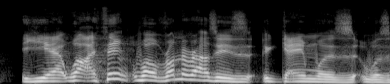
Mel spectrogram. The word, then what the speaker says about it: Rousey: Is that how you say it? Rousey? Ronda Rousey. Ronda Rousey, who, by the way, was fucking cold in her time.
